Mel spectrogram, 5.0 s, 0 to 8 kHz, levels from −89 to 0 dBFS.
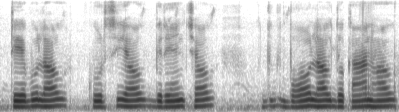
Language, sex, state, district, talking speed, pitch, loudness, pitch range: Bajjika, male, Bihar, Vaishali, 120 wpm, 160 Hz, -23 LUFS, 150-165 Hz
